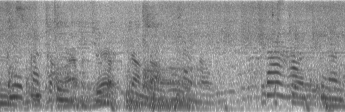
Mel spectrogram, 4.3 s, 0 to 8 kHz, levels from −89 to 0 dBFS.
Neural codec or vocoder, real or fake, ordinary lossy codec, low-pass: none; real; none; none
